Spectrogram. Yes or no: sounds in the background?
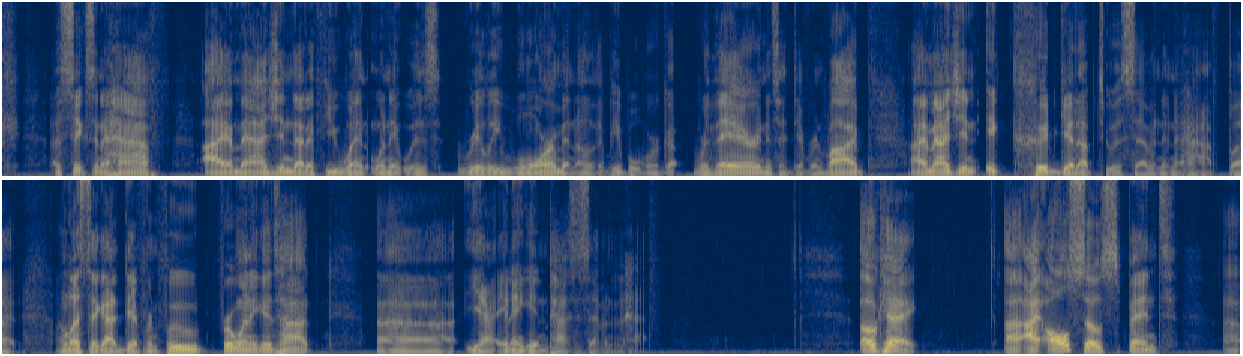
no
